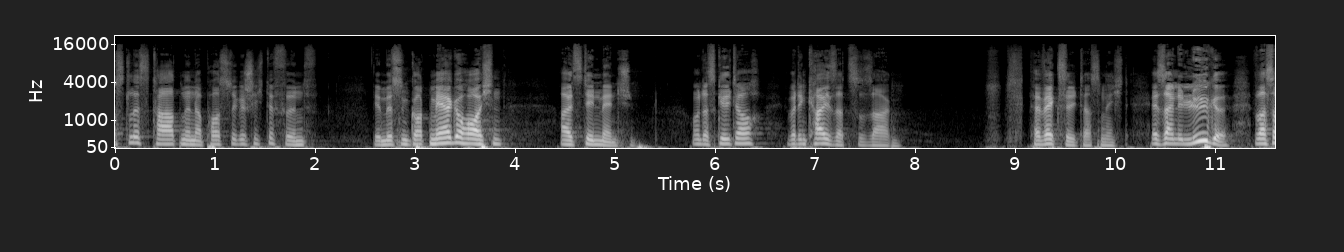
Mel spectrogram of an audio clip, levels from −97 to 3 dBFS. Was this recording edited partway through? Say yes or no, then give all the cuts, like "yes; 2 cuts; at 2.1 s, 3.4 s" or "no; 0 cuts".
yes; 1 cut; at 9.1 s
